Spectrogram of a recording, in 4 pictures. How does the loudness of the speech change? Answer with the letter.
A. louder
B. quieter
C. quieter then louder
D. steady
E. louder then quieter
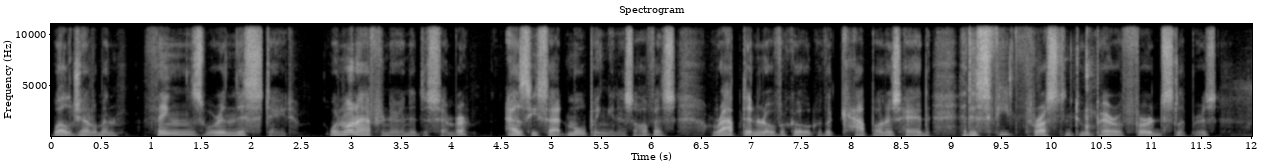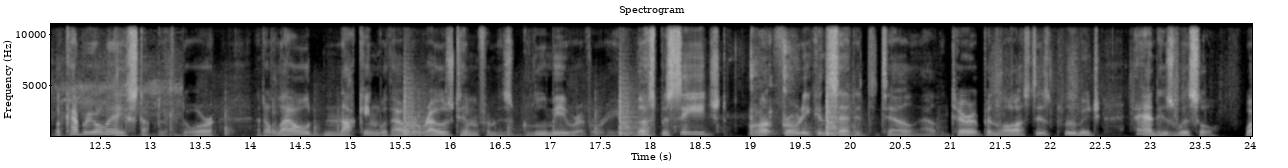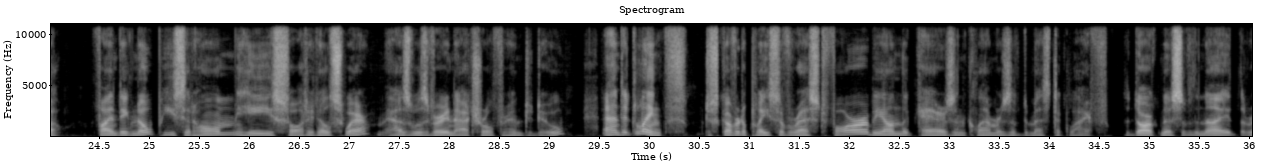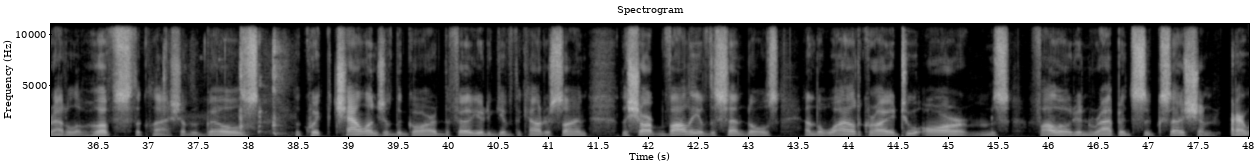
D.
